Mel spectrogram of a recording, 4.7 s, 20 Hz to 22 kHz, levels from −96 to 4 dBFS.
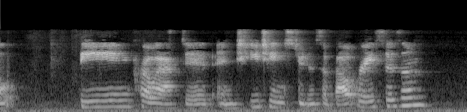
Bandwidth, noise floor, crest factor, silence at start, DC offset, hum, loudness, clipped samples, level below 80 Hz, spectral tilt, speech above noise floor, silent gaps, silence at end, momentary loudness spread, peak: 7.6 kHz; -49 dBFS; 20 dB; 0 s; under 0.1%; none; -23 LUFS; under 0.1%; -50 dBFS; -1 dB/octave; 24 dB; none; 0 s; 10 LU; -6 dBFS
